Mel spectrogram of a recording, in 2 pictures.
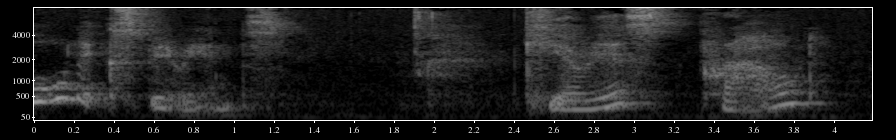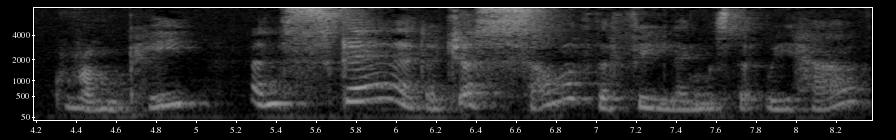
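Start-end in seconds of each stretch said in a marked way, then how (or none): none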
